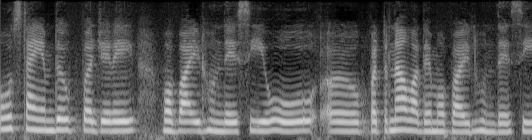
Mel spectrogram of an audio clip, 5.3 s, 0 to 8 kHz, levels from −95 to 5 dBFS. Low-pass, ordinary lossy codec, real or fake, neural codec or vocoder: none; none; fake; codec, 16 kHz, 0.5 kbps, X-Codec, WavLM features, trained on Multilingual LibriSpeech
